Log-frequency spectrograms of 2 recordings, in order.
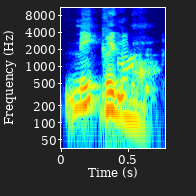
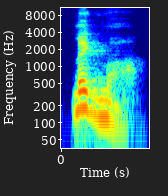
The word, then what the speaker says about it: Mi'kmaq: Migma, sorry, Migma.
